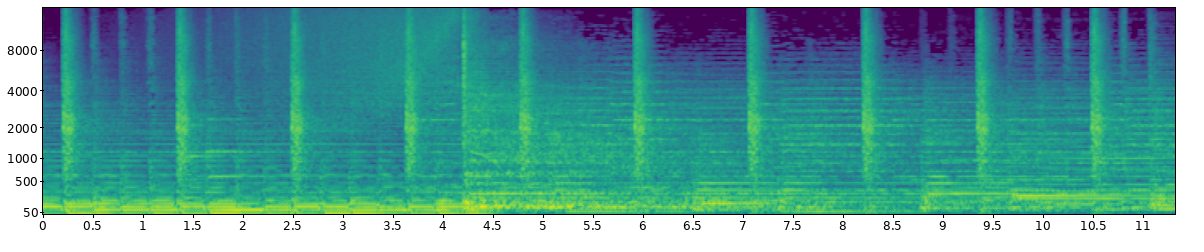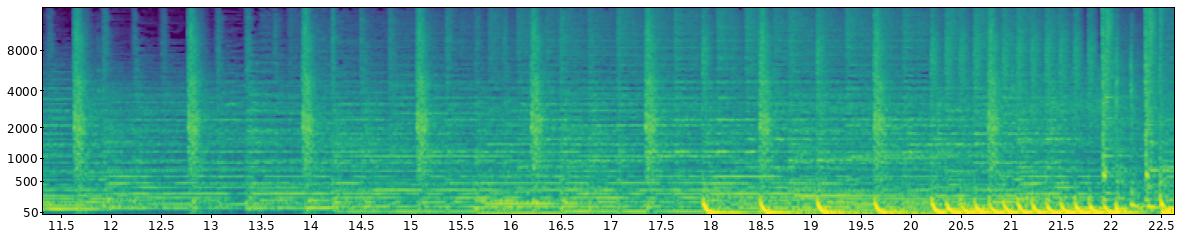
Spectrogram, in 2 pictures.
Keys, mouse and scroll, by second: 0.1-3.2 scroll up 1, 8.1 Right, 8.4 Right, 8.6 Right, 9.3 Right, 9.5 Right, 10.0 Right, 10.3 Right, 11.1 Right, 12.6 Right, 12.8 Right, 13.4 Right, 13.8 Right, 16.1 double click, 18.1 Left, 18.4 Left, 18.9 Left, 19.1 Left, 19.6 Left, 19.8 click, 20.1 click, 20.3 Left, 20.5 Left, 20.7 Left, 21.2 Left, 21.5 Left.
